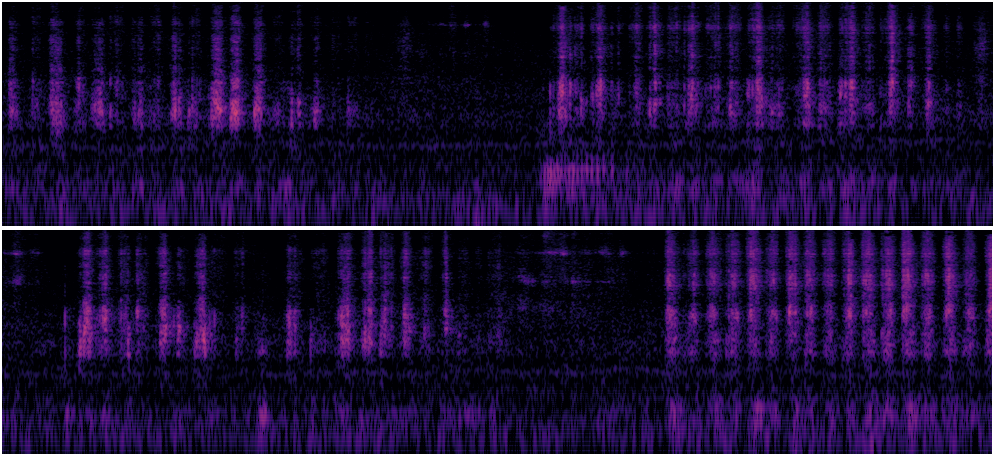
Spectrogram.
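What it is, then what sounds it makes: Scratch-art paper being scratched. A wooden stylus scratches the black coating of a scratch-art page with a monkey picture, in a spiral-bound scratch-art book lying flat on a table. Bursts of quick, short strokes make a dry, bright rasping with no ring, separated by brief quieter pauses.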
